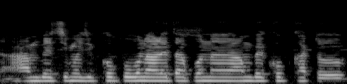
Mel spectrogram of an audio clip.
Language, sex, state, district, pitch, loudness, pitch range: Marathi, male, Maharashtra, Pune, 165 Hz, -24 LUFS, 165-170 Hz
